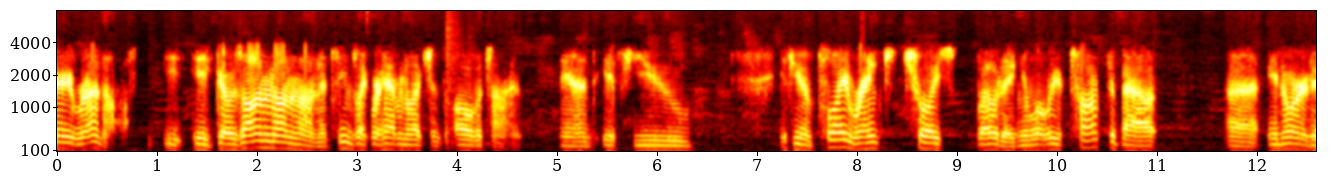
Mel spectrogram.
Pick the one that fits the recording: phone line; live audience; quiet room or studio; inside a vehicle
phone line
